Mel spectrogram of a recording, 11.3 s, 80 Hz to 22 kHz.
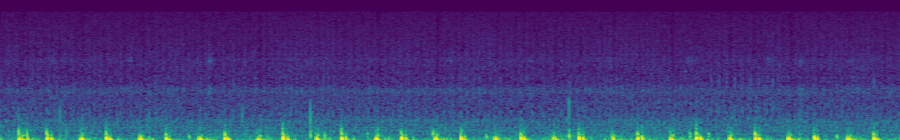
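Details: Heartbeat described as feeling as if the heart is wobbling: steady, regular low thumping at about 80 beats a minute over a soft background hum.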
